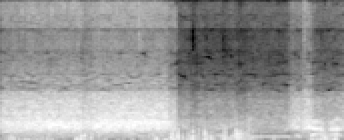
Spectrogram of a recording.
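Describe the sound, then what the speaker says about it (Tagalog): Strong gusts from Typhoon Opong roar steadily across the microphone outdoors in Padre Burgos, a dense, continuous rush that briefly eases, with a person talking underneath. "Nagbabago na po yata ang ihip ng hangin"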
